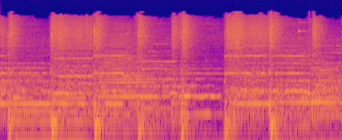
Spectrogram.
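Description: Military brass band (Alpini fanfara) playing: held brass chords from sousaphones, trombones and trumpets over a steady drum beat of about two strokes a second.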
